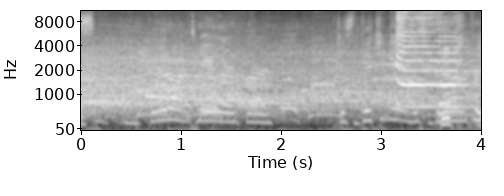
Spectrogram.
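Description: A horn sounds once, a steady tone lasting under a second about three seconds in, signalling the end of the final round. It plays over shouting voices.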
